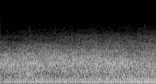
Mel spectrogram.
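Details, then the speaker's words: Honda Grom on road trip after breakdown fixed by replacing ignition coil (CDI and rectifier changed first): engine pulls with even continuous note under wind and road noise while riding, no stumbles; firing cleanly again. "Oh yeah, sounds good again. That's good."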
